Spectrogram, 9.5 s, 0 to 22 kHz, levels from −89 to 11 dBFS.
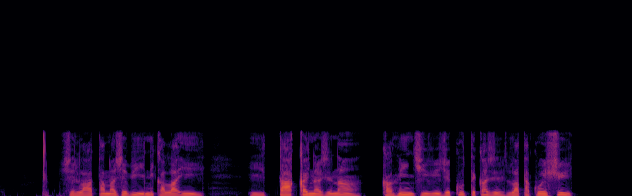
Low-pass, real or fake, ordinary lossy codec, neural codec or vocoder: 7.2 kHz; real; none; none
